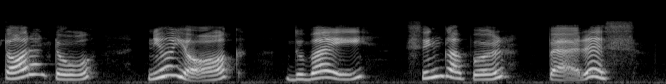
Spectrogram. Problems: none marked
